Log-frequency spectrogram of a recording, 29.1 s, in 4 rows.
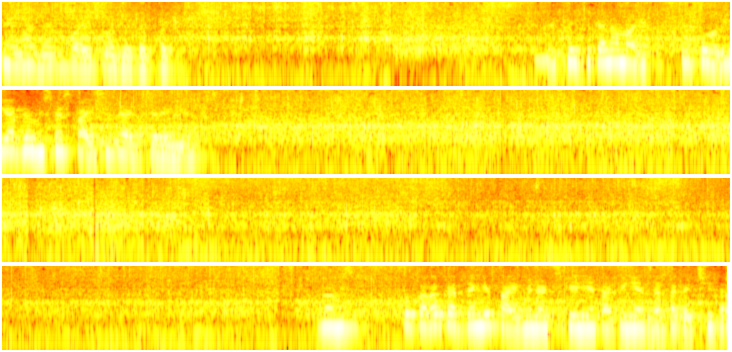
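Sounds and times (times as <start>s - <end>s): food sizzling in hot oil: 0.0s - 29.0s
spatula stirring: 1.8s - 7.2s.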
